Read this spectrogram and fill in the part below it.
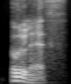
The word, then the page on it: oolith: British English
